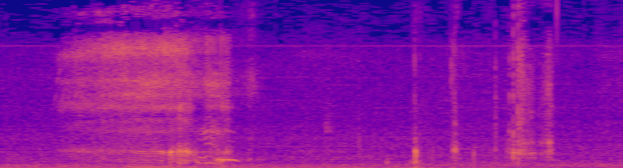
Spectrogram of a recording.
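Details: Snoring in a sleeper: one long, rough snoring breath followed by short snorts and clicks, over faint room noise.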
